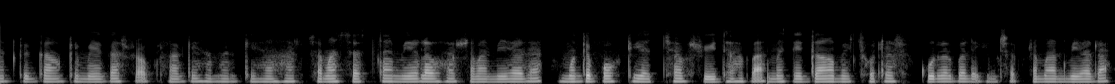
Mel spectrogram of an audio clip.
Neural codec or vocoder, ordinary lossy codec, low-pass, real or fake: none; Opus, 32 kbps; 5.4 kHz; real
